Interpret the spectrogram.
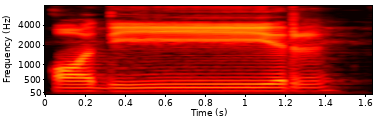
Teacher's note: Ketika kita wakaf di sini, maka ro dibaca tipis qadir. Karena sebelumnya huruf yang sukun dan sebelumnya kasrah.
